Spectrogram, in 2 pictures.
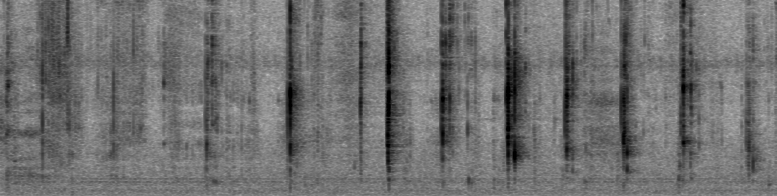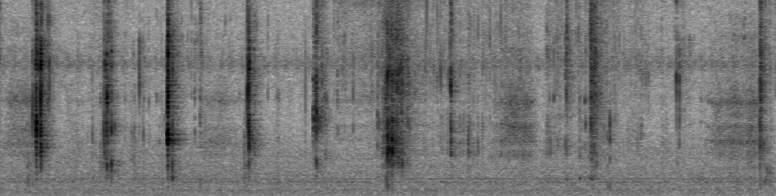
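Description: Close-up chewing of a fried chicken croquette with a crunchy coating: sharp crunches about twice a second, dying away near the end.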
